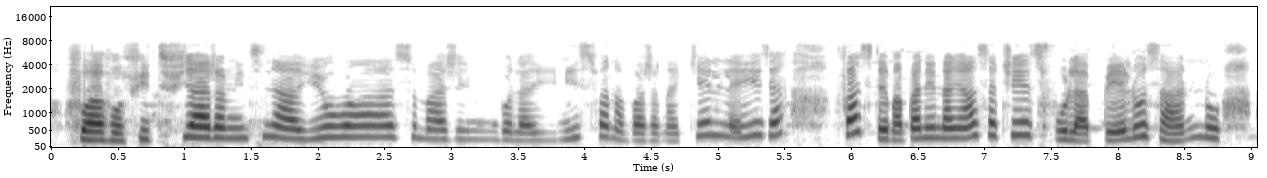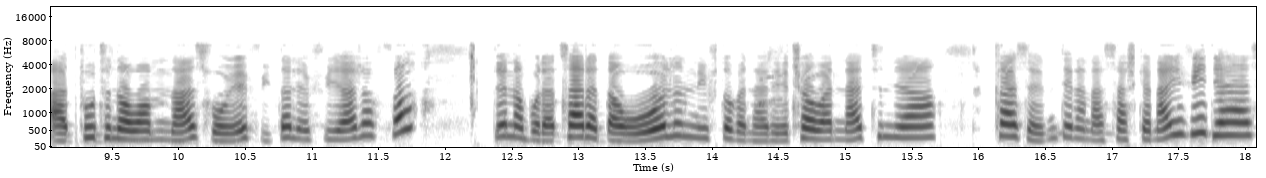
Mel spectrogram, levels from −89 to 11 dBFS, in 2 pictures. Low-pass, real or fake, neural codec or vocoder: 7.2 kHz; real; none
